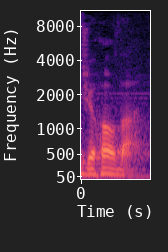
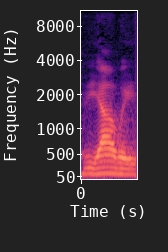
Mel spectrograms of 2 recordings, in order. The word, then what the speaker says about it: Yahweh: Lord like and so they put the vows from Adonai underneath Yahweh and you get Jehovah and it's uh it's just a misp and it's a correct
